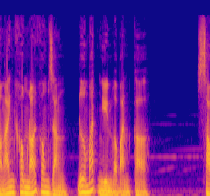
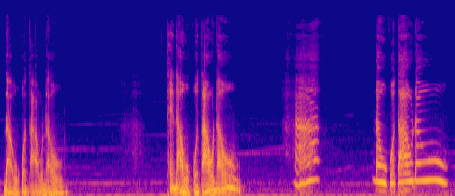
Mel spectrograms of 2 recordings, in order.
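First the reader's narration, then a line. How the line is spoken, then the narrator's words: Faint ghostly mumbling. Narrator (Vietnamese): bóng Hoàng Anh lẩm bẩm lí nhí trong miệng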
